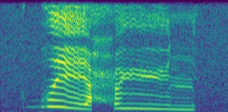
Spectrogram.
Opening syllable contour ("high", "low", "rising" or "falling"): falling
